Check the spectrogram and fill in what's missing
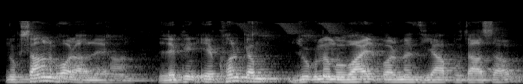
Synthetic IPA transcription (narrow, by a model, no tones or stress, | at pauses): nuksanbʱɔɾəɦleɦãn | lekinʔekʰənked͡ʒuɡmemobailpəɾmet̪japut̪asəb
